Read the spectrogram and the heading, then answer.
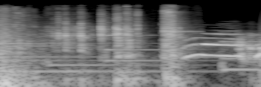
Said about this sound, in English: I just put it on, lock the door, and now I don't have to worry about getting them to sleep.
